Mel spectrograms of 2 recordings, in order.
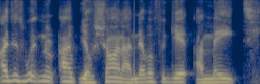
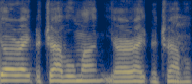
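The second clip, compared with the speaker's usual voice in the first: put-on Jamaican accent, male. Retelling a van driver asking if he's okay, imitating a Jamaican man. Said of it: "the Jamaican guy go".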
